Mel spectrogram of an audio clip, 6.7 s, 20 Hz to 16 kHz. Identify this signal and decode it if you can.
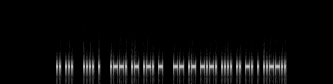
Morse code, heard as a keyed tone, about 40 wpm, 700 Hz. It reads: IS HE PART MACHINE?
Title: Sentences from Top 1000 Words - Review Part 2 - 40wpm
